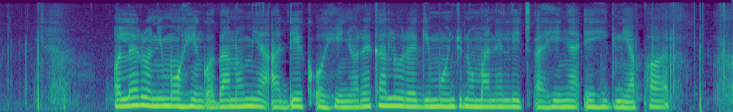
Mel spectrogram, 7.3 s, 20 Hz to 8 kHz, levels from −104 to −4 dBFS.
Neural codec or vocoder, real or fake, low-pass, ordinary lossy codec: none; real; 7.2 kHz; none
